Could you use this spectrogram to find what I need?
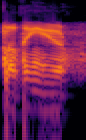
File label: sees area clear, balkan; vo; balkan epic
